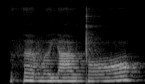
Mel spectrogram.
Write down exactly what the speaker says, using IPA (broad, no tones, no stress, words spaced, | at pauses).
θɜβəjao̯t̪ɔ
